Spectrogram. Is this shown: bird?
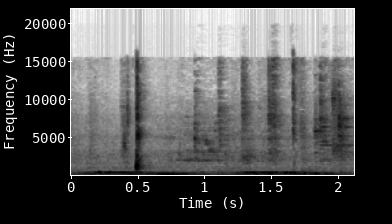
yes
